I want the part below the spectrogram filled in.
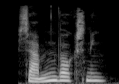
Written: sammenvoksning

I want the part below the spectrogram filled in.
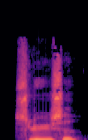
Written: sløset

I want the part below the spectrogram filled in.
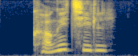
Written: kongetitel

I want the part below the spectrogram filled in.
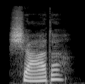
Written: chartre

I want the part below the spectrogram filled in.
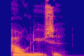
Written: aflyse

